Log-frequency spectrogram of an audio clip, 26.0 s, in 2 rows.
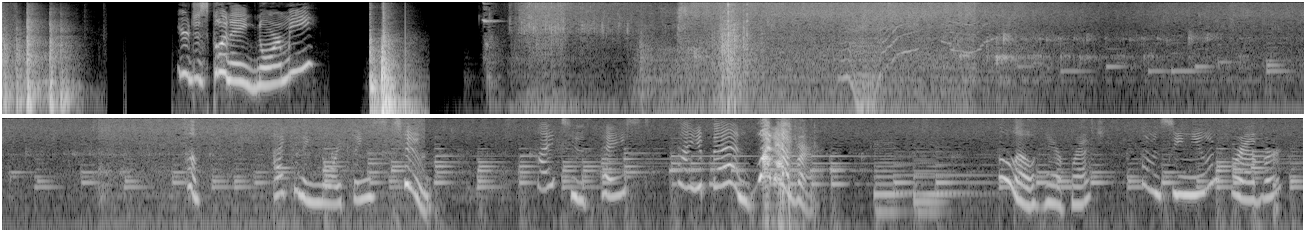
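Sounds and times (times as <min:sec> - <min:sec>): heavy thump: 0:03.7 - 0:04.3
light plucked music: 0:20.9 - 0:26.0
steady hiss: 0:21.2 - 0:26.0.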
